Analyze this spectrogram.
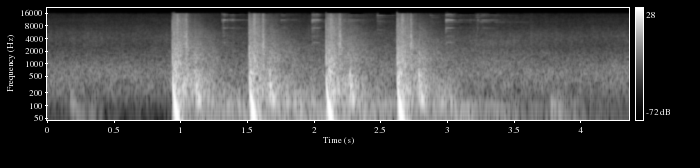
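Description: Rifle shots crack in a quick burst of four.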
